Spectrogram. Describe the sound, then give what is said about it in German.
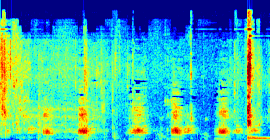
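A drake quacks noisily in a farmyard with hens, giving a run of harsh, nasal quacks at a fairly regular pace, each call short and distinct. “das ist der Erpel, der hier so einen Rabatz macht.”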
